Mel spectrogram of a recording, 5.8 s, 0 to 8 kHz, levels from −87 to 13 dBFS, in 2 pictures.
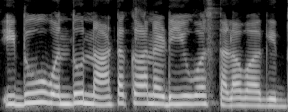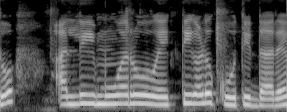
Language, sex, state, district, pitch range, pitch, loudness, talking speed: Kannada, female, Karnataka, Bangalore, 205-240 Hz, 225 Hz, -11 LUFS, 95 wpm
